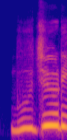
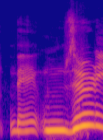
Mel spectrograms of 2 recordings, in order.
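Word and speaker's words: mzuri: 네, 저희 딸이 제 발음이 맨날 안 좋다고 저희가 듣기로는 이렇게 무주리 이렇게 들리거든요. 근데 저기 발음 음주리 이렇게 한대요.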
